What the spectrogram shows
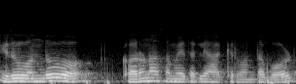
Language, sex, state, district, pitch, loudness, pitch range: Kannada, male, Karnataka, Shimoga, 130 Hz, -16 LUFS, 120-145 Hz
